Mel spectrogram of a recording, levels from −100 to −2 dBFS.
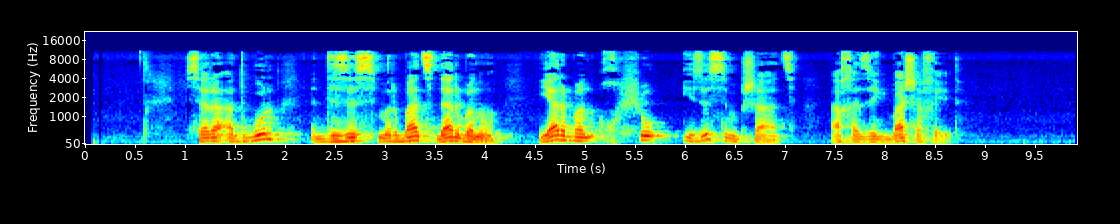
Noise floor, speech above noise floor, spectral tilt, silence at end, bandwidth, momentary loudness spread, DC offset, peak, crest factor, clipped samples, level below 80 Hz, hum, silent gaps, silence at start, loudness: -64 dBFS; 44 dB; -5.5 dB/octave; 1.25 s; 11.5 kHz; 15 LU; under 0.1%; -2 dBFS; 20 dB; under 0.1%; -46 dBFS; none; none; 1.05 s; -21 LUFS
